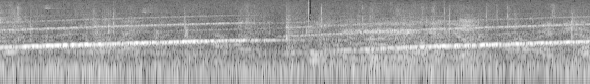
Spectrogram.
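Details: Greenwich High School fire alarm going off repeatedly during testing, with strobes flashing. An electronic wail sweeps upward and restarts about every three seconds at a steady level; the alarm sounder is operating normally.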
